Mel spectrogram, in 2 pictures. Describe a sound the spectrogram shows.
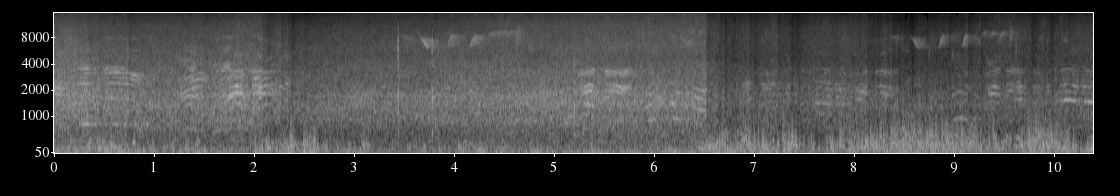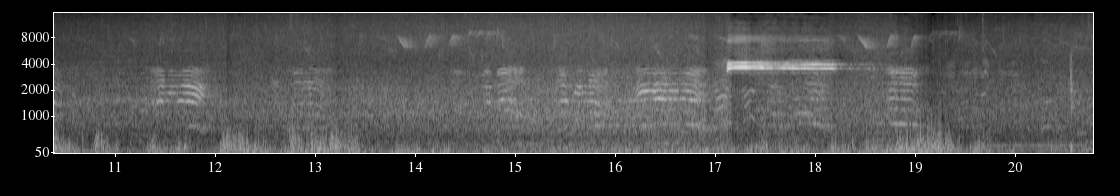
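Young women call out from across the field.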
